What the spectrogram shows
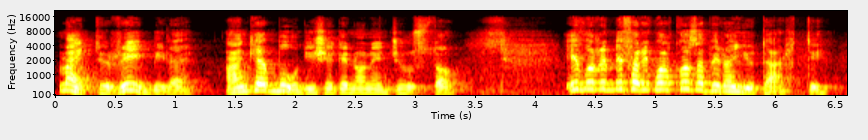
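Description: A bold young street hero, as a woman reads him aloud, talking in a lively, cheeky way. A plain storybook voice, a little higher and brighter than the narration. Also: a little slow.

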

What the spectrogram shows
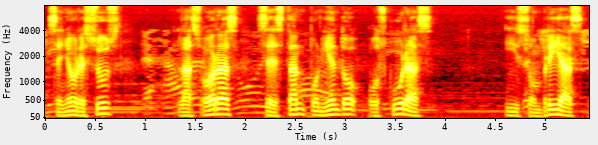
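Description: A man's voice: lowish voice, measured pace, faint music behind. A man preaching a sermon and leading a prayer with fervour, repeating words and putting questions to the congregation.

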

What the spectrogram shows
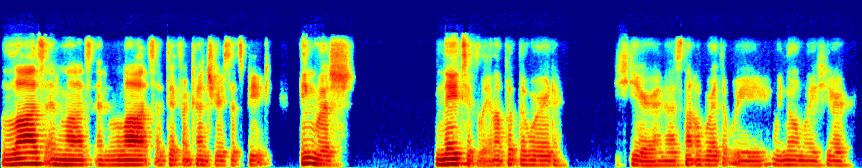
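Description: A man's voice: lowish voice, flat delivery, unhurried, a little mellow. An American man in his twenties teaching an online English lesson, talking in a friendly way, repeating words and asking the viewer questions. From USA. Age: 20s.

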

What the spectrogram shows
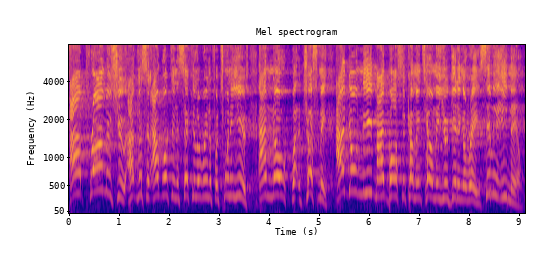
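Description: Emphatic man preaching a sermon, high bright tone, big hall echo. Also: brisk, few pauses. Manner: emphatic, shouts key phrases, animated asides. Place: church sanctuary. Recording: echoey church sanctuary.

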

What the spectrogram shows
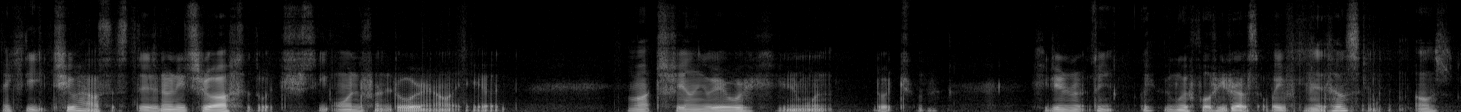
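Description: A young man reading fan-made stories aloud, stumbling and halting with asides, over faint background noise. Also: medium pitch, gravelly, dry recording, lo-fi sound.

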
